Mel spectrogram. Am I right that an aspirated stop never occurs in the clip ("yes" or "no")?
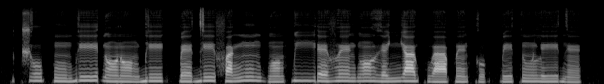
yes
